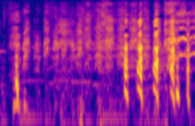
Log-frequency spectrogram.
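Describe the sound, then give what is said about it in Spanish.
A dog pants rapidly, then lets out a quick run of short, sharp barks in a steady rhythm, with no one speaking. “¿Por qué ladra la novia de Peñarito?”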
